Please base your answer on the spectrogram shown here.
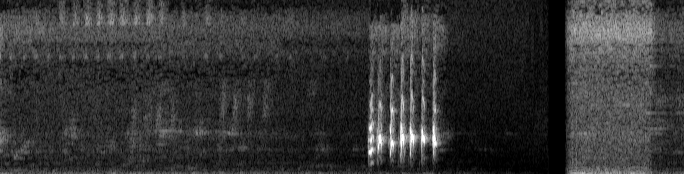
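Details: Short fast series of clear chattering notes from a yellow-vented bulbul, intended to prompt a young bird to sing, set between low rumbling background noise and a closing burst of hiss.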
